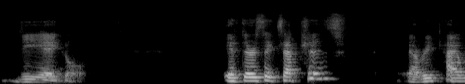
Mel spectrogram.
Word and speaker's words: Diego: And you know Diego, like San Diego. And just put the stress on the strong vowel, Diego.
